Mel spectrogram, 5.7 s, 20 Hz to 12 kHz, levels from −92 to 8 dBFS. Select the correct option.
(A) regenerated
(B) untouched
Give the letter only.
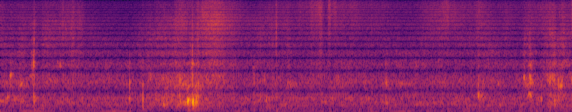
A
